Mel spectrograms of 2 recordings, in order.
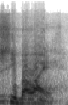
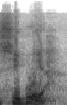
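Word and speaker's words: سيبويه: Sibu Yahuna, asluhu Sibawai. Dalam satu lughat dibacanya Sibuyah untuk menyesuaikan wazan. Sebab kalau pakai Sibawai huna nggak ketemu wazannya. Maka saya pakai satu lughat yang membaca Sibawai dengan Sibuyah.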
